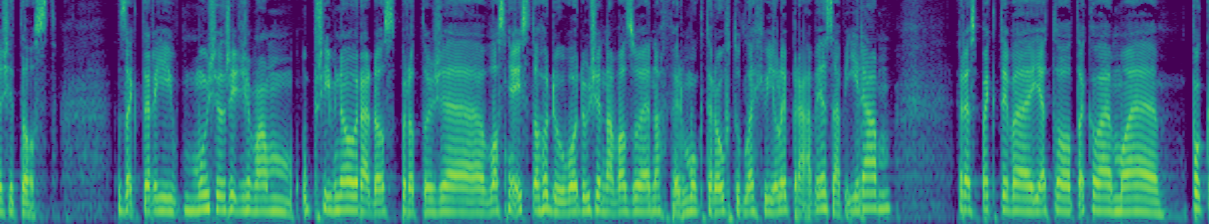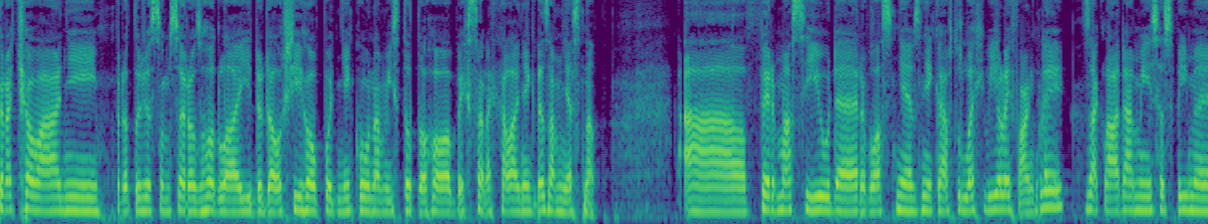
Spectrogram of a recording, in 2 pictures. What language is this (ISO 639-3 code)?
ces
